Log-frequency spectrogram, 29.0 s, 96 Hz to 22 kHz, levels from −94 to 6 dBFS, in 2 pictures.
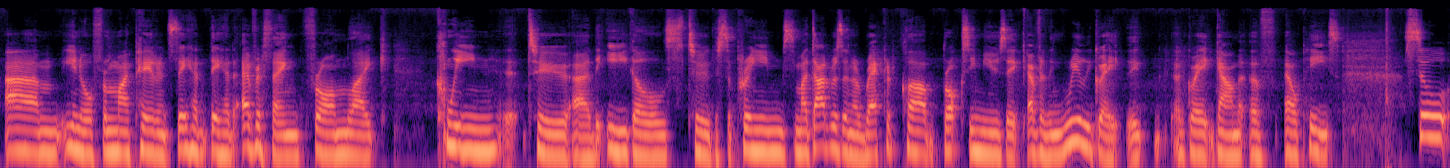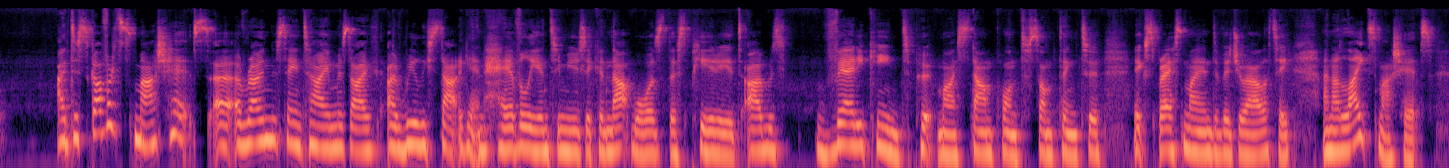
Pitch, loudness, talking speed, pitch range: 160 Hz, -20 LUFS, 170 wpm, 145-180 Hz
